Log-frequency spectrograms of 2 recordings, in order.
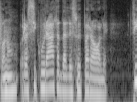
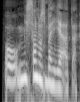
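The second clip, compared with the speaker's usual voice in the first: higher, dismayed realisation; distressed thought; 6 semitones higher than usual. A narrator's reading. Marta realises her mistake beside the fallen man, distressed. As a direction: think it aloud in rising distress. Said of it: "pensò".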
